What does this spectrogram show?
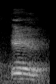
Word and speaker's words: heir: How will you pronounce this word? This is air. H-E-I-R. Air.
